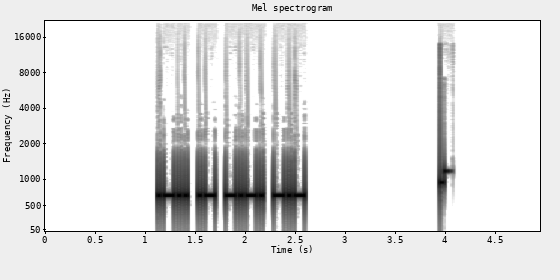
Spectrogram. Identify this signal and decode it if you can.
Morse code, heard as a keyed tone, about 34 wpm, 700 Hz. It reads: LACK
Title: Top 1001-1250 Words 35wpm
